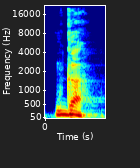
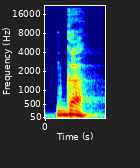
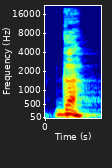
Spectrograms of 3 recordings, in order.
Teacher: जब आप ग का उच्चारण करते हैं तो आपकी जीभ का ऊपरी हिस्सा आपके तालु यानी पैलेट को बहुत ही हल्के से टच करता है, इसलिए ये कोमल तालव्य ध्वनि कहलाती है।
